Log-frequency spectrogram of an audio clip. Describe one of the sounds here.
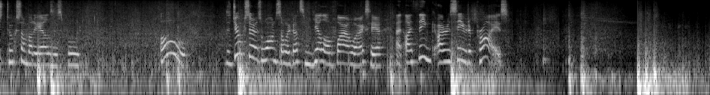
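Fireworks pop and crackle.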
